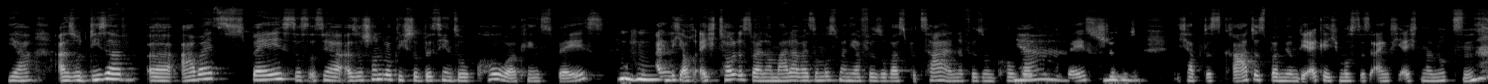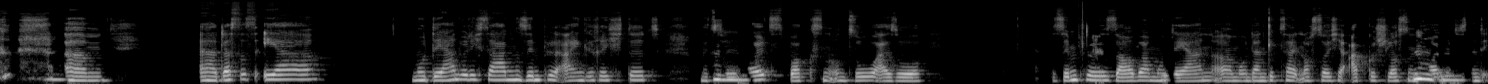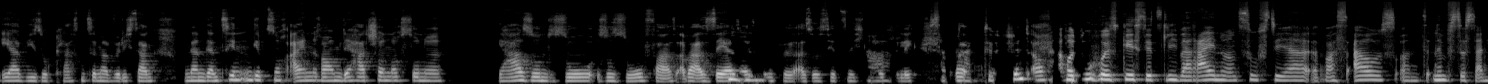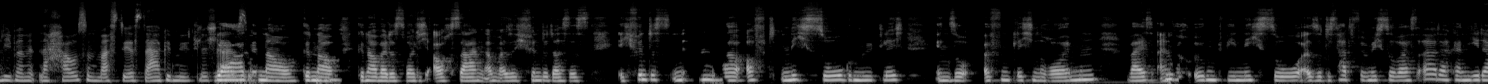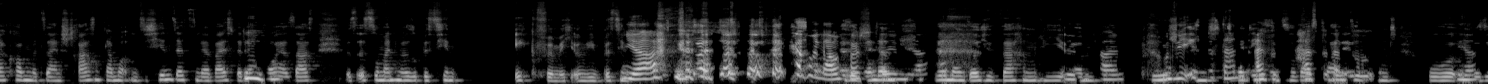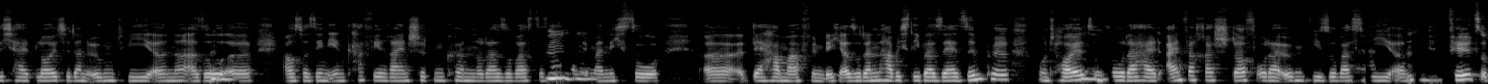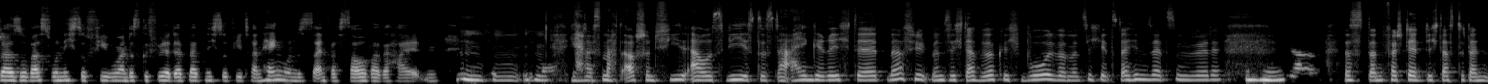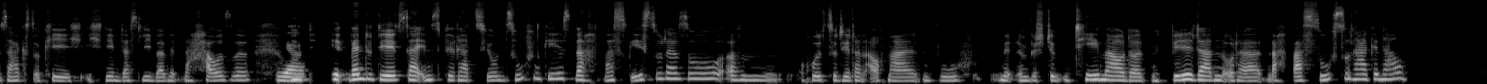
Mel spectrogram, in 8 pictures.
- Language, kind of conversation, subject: German, podcast, Wo findest du Inspiration außerhalb des Internets?
- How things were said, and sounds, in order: in English: "space"; in English: "Coworking Space"; distorted speech; other background noise; in English: "Coworking Space"; chuckle; mechanical hum; laugh; unintelligible speech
